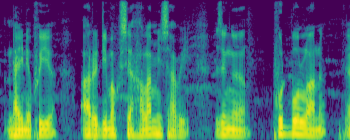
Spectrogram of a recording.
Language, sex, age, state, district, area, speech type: Bodo, male, 30-45, Assam, Udalguri, rural, spontaneous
